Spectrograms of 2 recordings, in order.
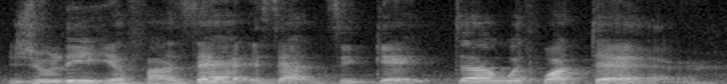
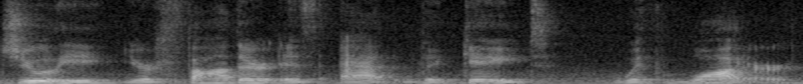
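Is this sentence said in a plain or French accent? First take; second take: French; plain. First: Said in a French accent. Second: Said in a plain English accent. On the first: "to say it with a French accent" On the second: "let's say"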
